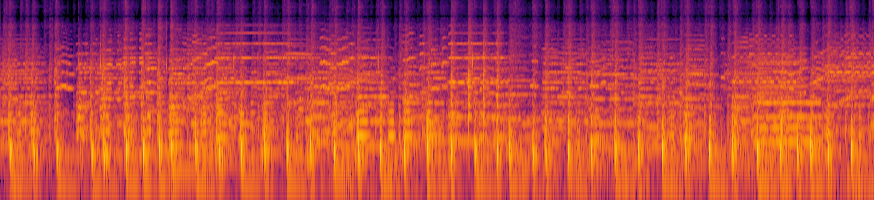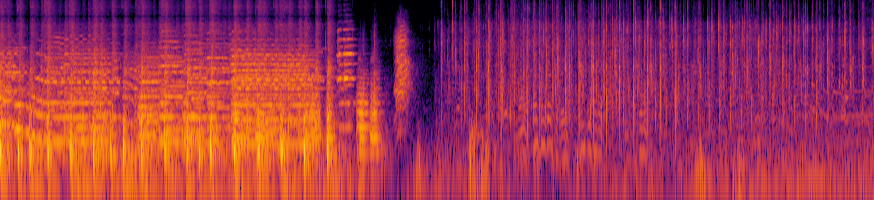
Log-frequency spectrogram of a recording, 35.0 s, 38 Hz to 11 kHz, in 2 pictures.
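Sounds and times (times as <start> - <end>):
steady drum beat: 0.0 - 24.4
wind band playing a march: 0.0 - 25.7.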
